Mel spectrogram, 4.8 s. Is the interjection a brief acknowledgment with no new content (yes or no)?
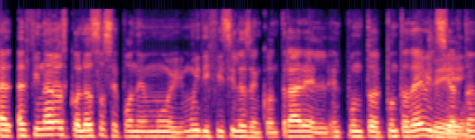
no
